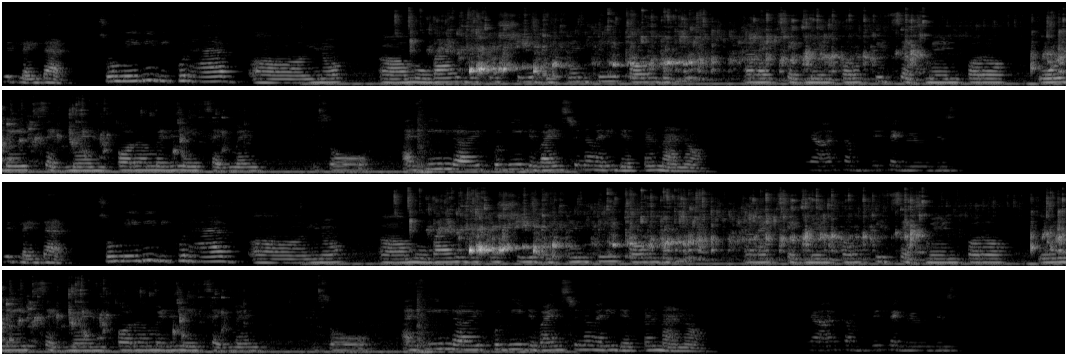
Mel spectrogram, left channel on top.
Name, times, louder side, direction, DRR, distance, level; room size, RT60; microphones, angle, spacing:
voice 1, 0.0-0.7 1.0-3.4 3.8-7.0 7.4-10.1 10.3-13.2 13.7-14.3 14.6-17.7, left 2 dB, 20° right, -6 dB, 2.6 m, -40 dB
sound 1, 3.0-16.4, right 2 dB, 45° right, 1.8 m, -39 dB
voice 2, 18.7-20.2, equal, 15° left, -6 dB, 1.2 m, -52 dB
5.1 x 3.0 x 2.8 m, 0.27 s
head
